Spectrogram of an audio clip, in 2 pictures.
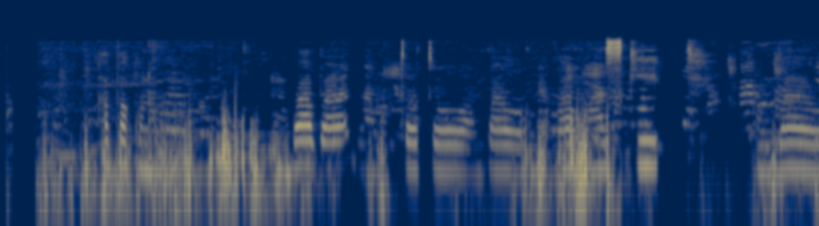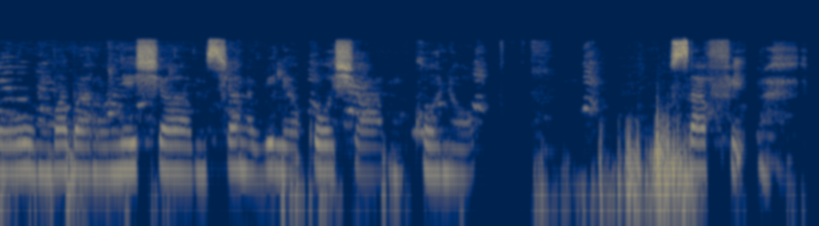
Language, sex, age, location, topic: Swahili, female, 25-35, Wajir, health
